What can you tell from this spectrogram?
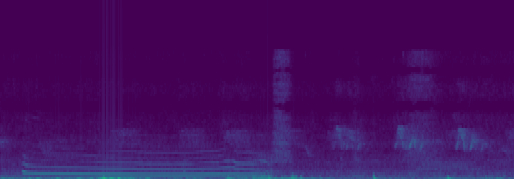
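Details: Young stray cat on the street at feeding time gives one long, steady meow that dips briefly at the end, followed by thuds, rustling and light outdoor noise.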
